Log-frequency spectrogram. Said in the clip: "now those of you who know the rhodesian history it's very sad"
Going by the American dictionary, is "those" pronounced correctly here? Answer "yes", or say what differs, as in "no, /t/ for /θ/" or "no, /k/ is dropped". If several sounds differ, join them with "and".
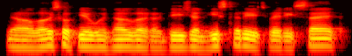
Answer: no, /s/ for /z/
